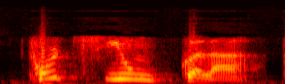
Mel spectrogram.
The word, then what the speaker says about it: Portiuncula: What is the Portiuncula? Am I pronouncing it right? – Portiuncula. Portiuncula means Portiuncula.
